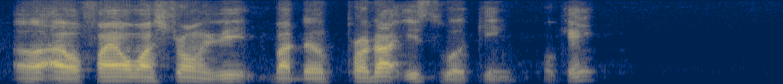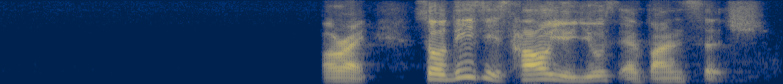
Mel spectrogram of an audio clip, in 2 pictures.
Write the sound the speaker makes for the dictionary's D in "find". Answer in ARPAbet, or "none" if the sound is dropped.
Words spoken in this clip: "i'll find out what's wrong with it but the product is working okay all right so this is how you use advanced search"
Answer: none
